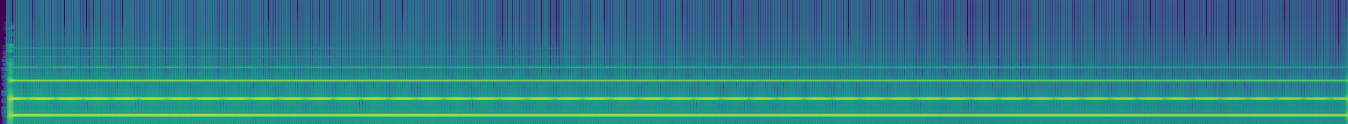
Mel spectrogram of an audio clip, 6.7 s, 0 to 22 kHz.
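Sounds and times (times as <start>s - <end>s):
Mars planetary singing bowl struck with mallet: 0.0s - 6.6s.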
